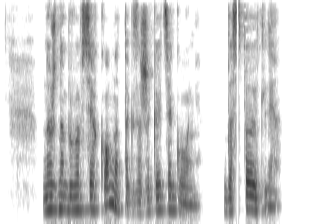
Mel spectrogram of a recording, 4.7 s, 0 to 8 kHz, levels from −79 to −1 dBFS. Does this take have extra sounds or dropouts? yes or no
yes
